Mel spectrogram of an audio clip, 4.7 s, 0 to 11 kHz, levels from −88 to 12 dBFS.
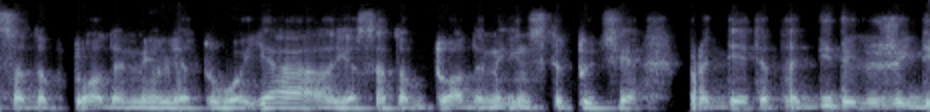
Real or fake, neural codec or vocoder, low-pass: real; none; 9.9 kHz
